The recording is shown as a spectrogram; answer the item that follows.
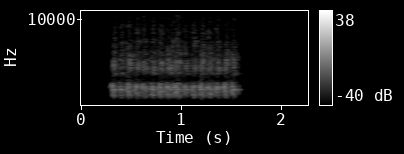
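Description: A single harsh, rasping squawk about a second long, fluttering rapidly, that starts shortly after the beginning and cuts off suddenly.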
